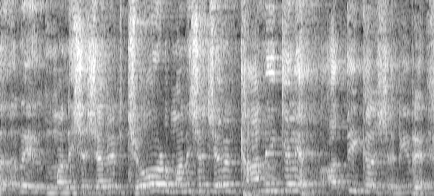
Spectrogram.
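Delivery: high acted rebuke climbing to a shout; scold, then order them down; hammed-up indignation rising in pitch; Nature scolding.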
